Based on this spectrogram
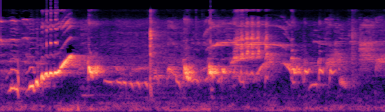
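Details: Loud song of a white-rumped shama, meant to provoke other shamas into fighting: rising slurred whistles and squawky notes, varied phrases over a low background hum.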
